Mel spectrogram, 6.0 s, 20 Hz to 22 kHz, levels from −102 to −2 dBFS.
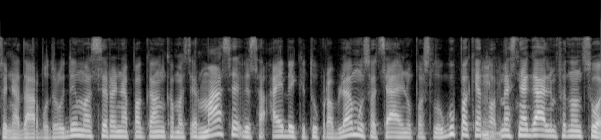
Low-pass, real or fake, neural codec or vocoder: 7.2 kHz; real; none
